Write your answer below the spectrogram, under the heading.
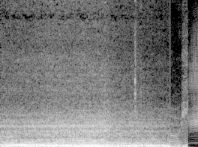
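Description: Deep, uneven running rumble that suddenly sags and cuts out within three seconds, a stall traced to the wrong spark plugs.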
